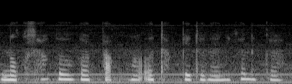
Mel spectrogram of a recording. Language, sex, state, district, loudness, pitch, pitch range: Garo, female, Meghalaya, South Garo Hills, -20 LUFS, 220 Hz, 215-230 Hz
